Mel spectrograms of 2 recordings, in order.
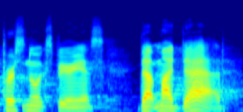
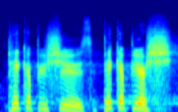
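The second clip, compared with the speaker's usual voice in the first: lightly voiced dad, pitched higher; imitating dad; 5 semitones higher than usual. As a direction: repeat it as a nagging dad's reminder. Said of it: "Just like my dad said".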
